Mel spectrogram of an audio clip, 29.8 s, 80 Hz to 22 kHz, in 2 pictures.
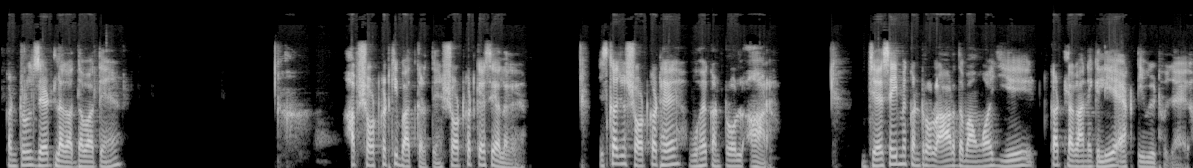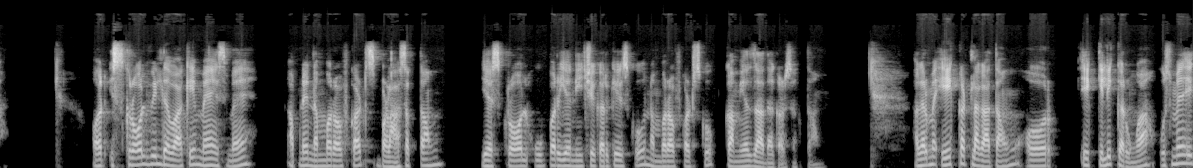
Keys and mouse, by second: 0.0 ctrl+z, 0.6 ctrl+z, 0.8 ctrl+z, 1.2 ctrl+z, 1.4 ctrl+z, 1.6 ctrl+z, 1.8 ctrl+z, 1.9 ctrl+z, 2.1 ctrl+z, 2.3 ctrl+z, 2.5 ctrl+z, 2.8 ctrl+z, 4.0-4.5 drag, 5.6-6.3 drag, 9.8 ctrl+r.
